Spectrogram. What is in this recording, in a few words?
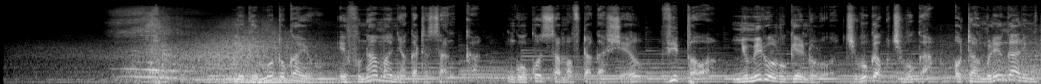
Luganda Radio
